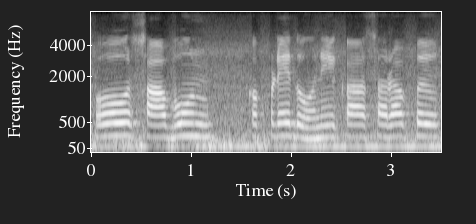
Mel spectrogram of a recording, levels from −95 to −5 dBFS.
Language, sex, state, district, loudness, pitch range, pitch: Hindi, female, Haryana, Jhajjar, -14 LUFS, 225-245 Hz, 230 Hz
